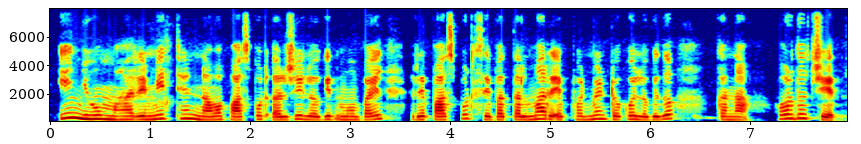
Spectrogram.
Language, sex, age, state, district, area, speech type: Santali, female, 18-30, Jharkhand, Bokaro, rural, read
